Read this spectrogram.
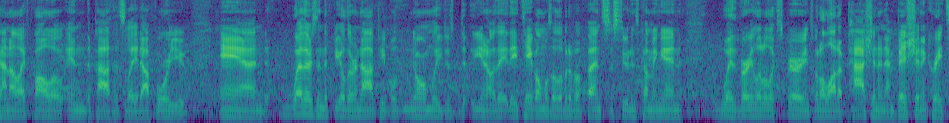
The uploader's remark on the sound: Live from Psychedelic Science. Our team interviewed eight speakers and exhibitors from the conference hailing from various walks of life.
